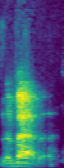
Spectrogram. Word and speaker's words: Nevada: Never pronounce the state of Nevada. It's Nevada. Anyone who tells you otherwise ain't from there. Ain't from the area.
